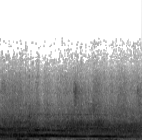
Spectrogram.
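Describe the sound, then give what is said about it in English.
Audience clapping at a live comedy quiz event gives a broad, steady wash of many hands. It stays fairly loud and continuous throughout. “Clap if you like pandas.”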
